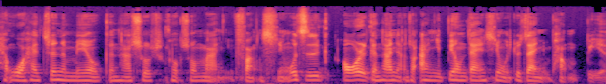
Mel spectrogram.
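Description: The delivery moves at a fairly quick pace with ordinary pitch variation and hardly any pauses. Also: woman, very deep, low pitch for a woman. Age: 40s. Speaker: family caregiver sharing personal story. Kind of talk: personal testimony.

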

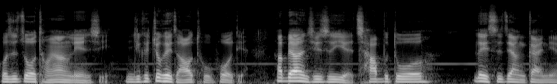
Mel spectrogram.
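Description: With a Taiwanese accent, a man talks at a very fast pace in a medium-pitched voice with ordinary pitch variation. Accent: Taiwanese Mandarin. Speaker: juggling performer. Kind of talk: casual chat.

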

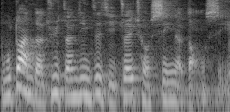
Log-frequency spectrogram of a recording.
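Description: The voice belongs to a woman. It carries a somewhat breathy quality. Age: 30s. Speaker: self-employed online language tutor. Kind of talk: casual chat.

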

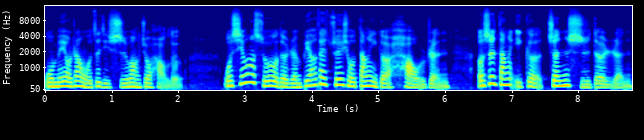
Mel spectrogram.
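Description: In a very clean recording with a silent background and a dry, close sound with no echo, a woman of medium pitch speaks at a moderate pace with lively intonation. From Taiwan. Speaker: podcast host. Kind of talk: casual monologue. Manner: animated.

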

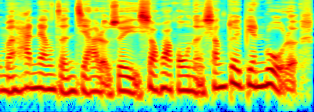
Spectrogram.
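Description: With a Taiwanese accent, a woman speaks at a fairly quick pace. Her pitch is fairly low, with ordinary variation. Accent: Taiwanese Mandarin. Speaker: podcast host. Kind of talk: health tips talk. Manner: many fillers and hesitations.

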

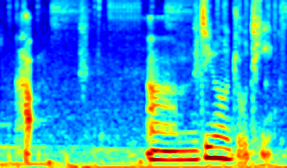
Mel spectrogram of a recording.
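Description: A woman talks in a relaxed tone. Noticeable background noise and audible room echo fill the recording. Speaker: solo podcast host. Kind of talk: casual solo monologue. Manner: relaxed, many filler words.

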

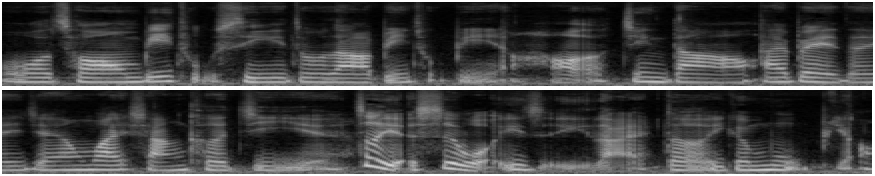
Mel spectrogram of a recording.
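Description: The speech moves at a fairly slow pace with hardly any pauses, against noticeable background noise. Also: woman. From Taiwan. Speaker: travel business founder. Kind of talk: casual chat.

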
